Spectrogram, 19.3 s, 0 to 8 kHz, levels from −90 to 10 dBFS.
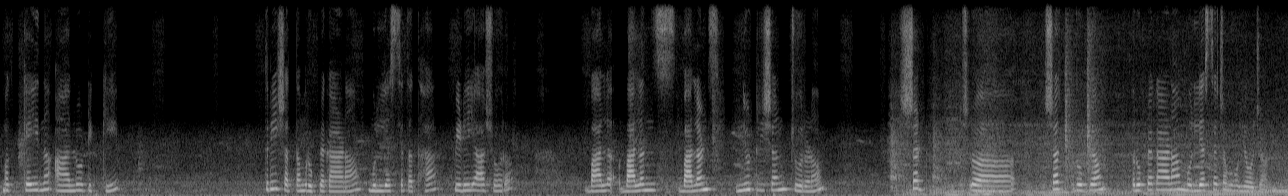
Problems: constant background noise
